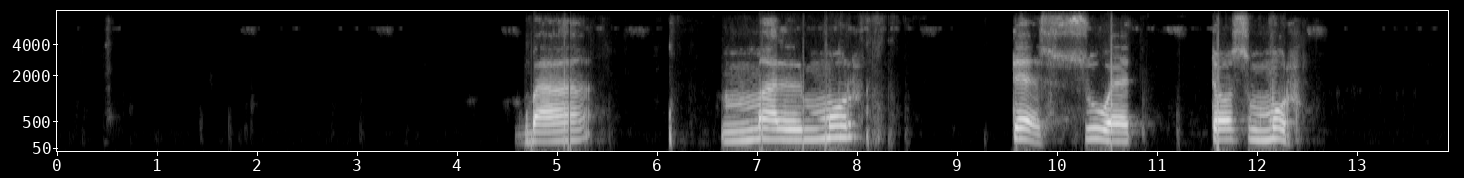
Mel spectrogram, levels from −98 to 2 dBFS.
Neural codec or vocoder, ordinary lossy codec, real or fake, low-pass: none; Opus, 16 kbps; real; 7.2 kHz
